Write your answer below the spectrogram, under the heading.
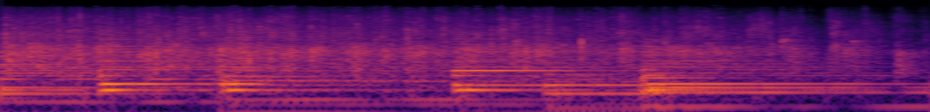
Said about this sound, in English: Some of you are clapping and you thought, oh dear, some of my friends shop on a Sunday in Exeter.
